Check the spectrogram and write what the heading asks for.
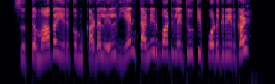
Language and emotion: Tamil, angry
